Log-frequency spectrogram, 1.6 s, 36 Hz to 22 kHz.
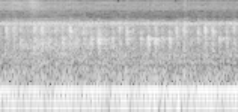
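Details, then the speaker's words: Nissan D21 ute petrol engine idling: deep steady drone with a fine, fast chatter over it, attributed to a severely worn timing chain (cam train). "so yes this cam train is severely worn and"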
